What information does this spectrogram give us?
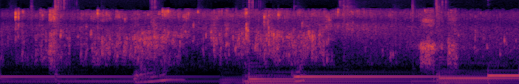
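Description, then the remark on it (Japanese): River water flows beside a lovely riverside path with a steady, broad rushing hiss, with a low humming drone that shifts pitch running beneath it throughout. No one speaks. “わあなんかすごい川沿いのすごい素敵な道に出ました。”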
